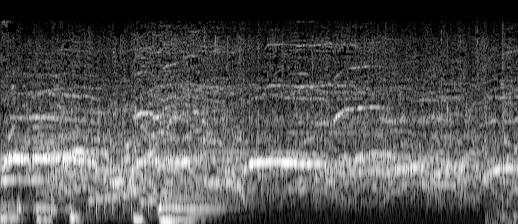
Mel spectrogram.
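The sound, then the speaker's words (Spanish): A dense crowd cheers and whoops loudly and continuously in an ovation welcoming a guest to the segment Cultivate con el Sensei, with high shouts and scattered clapping filling the ovation for its whole length. “Ovación para ti.”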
